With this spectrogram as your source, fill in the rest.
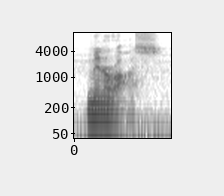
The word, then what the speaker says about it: Minos: Uh, Methus uh, how do you pronounce it? From minus minus minorus. Minos.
